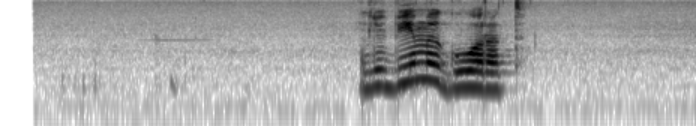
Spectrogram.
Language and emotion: Russian, neutral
